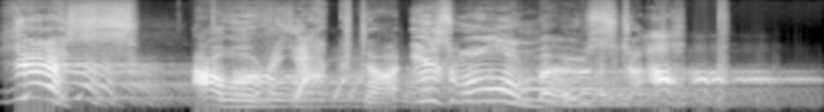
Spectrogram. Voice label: announcer team close to winning

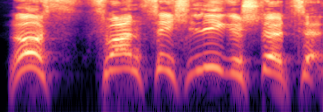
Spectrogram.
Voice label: jeers, de; Soldier; "Los, zwanzig Liegestütze!"

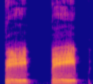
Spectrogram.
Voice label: Soldier robot

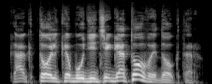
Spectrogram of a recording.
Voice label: spy activate charge, ru

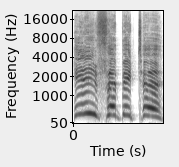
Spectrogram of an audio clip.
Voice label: medic help me, de

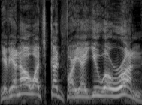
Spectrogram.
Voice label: Soldier taunts

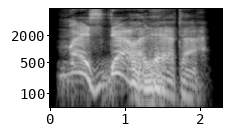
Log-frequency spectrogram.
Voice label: Demoman cheers, ru

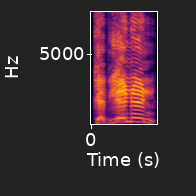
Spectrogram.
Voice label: incoming es; Engineer

